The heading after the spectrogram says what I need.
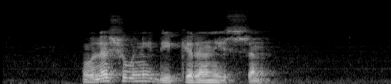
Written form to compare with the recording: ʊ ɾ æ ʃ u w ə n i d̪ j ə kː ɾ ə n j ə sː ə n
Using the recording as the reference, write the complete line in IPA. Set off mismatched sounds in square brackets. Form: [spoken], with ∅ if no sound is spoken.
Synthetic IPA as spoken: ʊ [l] æ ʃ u w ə n i d̪ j ə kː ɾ ə n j ə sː ə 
